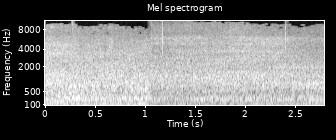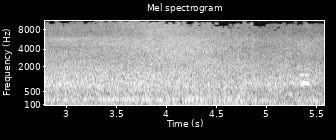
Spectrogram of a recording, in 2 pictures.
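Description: A car drives past on the road.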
